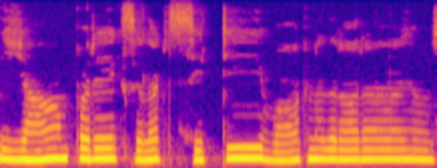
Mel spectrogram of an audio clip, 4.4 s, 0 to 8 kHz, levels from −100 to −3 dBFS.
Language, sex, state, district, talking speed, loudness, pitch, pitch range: Hindi, male, Delhi, New Delhi, 150 wpm, -11 LUFS, 175 Hz, 165-180 Hz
